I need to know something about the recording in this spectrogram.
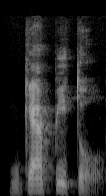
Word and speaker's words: জ্ঞাপিত: শব্দের আদিতে জ, ইয় এবং জফলাযুক্ত ব্যঞ্জন বর্ণের সঙ্গে যদি আকার সংযুক্ত হয় তাহলে সেই আকারের উচ্চারণ প্রায়শ একারের মতো হয়।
